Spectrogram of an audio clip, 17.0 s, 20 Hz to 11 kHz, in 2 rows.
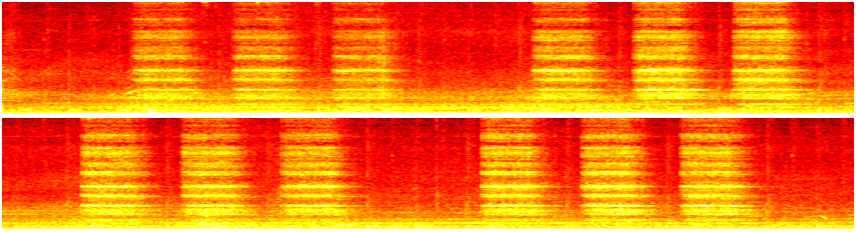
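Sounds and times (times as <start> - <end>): fire truck engine idling: 0.0 - 17.0
fire alarm pulsing: 1.0 - 4.5, 5.1 - 8.4, 9.2 - 12.5, 13.3 - 16.2.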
